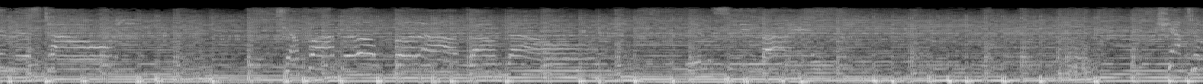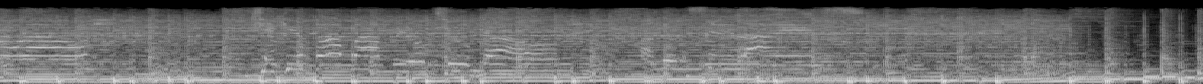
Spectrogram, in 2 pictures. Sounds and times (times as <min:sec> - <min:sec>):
Music: 0:00.0 - 0:24.0.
